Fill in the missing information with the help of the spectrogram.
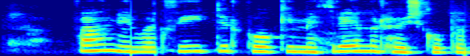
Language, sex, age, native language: Icelandic, female, 12, Icelandic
